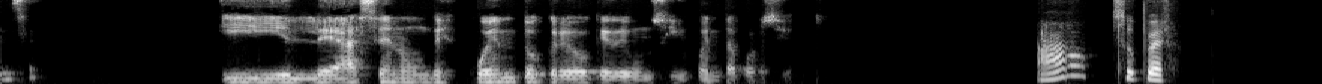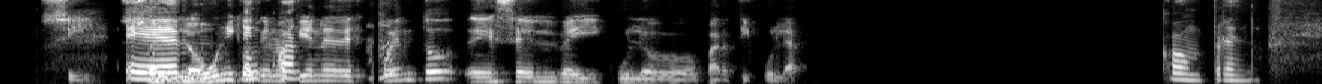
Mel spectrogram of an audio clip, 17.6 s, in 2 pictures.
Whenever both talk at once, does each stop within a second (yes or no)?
no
